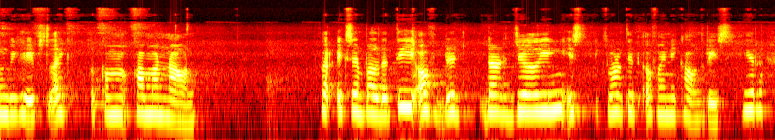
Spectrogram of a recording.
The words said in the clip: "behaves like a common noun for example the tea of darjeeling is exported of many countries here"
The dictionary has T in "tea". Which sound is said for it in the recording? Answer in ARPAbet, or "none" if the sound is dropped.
T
